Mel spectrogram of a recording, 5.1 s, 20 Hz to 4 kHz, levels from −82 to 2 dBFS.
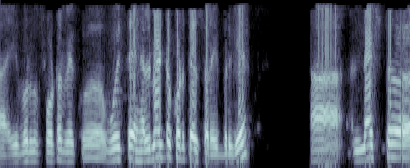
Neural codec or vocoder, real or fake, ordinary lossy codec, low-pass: none; real; MP3, 24 kbps; 3.6 kHz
